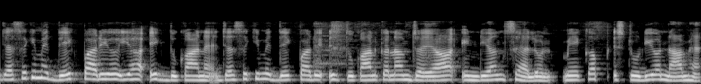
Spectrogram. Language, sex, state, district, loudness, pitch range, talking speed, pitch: Hindi, female, Bihar, Katihar, -13 LUFS, 200-230 Hz, 280 wpm, 210 Hz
